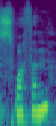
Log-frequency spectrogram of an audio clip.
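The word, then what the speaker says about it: Swaffham: Now, he lives in this little town called Swatham, which is spelt rather strangely with some F's and T's and H's.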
